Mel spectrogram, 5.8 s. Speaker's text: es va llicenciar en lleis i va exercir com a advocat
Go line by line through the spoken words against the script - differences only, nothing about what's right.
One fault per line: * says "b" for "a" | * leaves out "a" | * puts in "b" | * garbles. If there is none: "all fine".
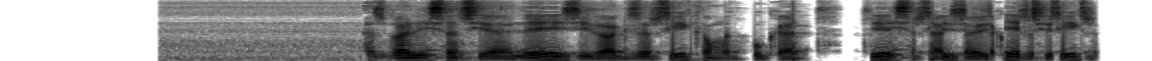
* garbles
